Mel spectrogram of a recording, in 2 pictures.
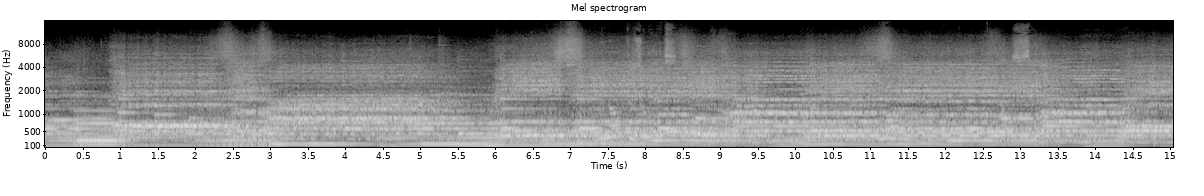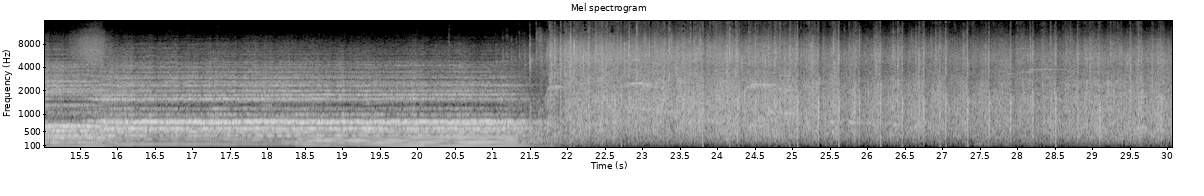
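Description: Large massed choir singing the closing bars of a song. About twenty-one seconds in the singing stops and the audience breaks into applause.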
